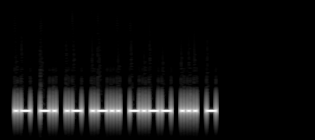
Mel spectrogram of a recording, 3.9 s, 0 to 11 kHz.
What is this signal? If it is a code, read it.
Morse code, heard as a keyed tone, about 30 wpm, 700 Hz. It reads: ANALYST
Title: Seven Letter Words - 30wpm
